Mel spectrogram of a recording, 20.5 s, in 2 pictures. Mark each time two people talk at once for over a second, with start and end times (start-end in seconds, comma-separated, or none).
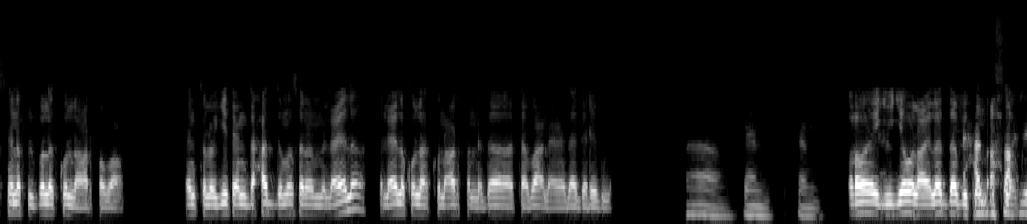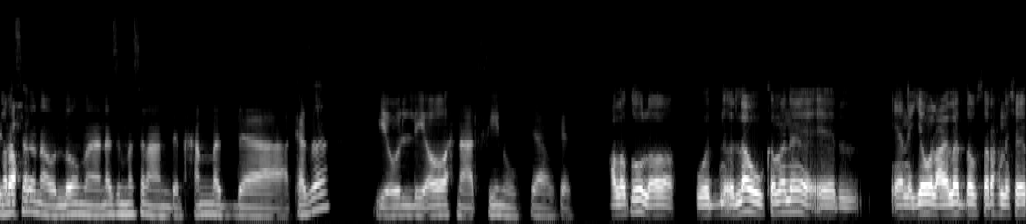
9.1-10.6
